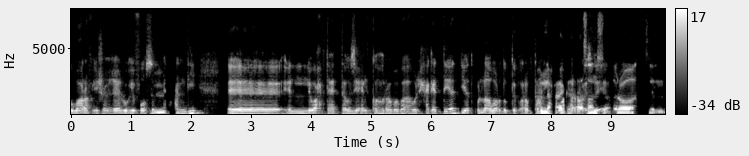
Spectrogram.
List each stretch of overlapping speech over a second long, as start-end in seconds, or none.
7.8-9.2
